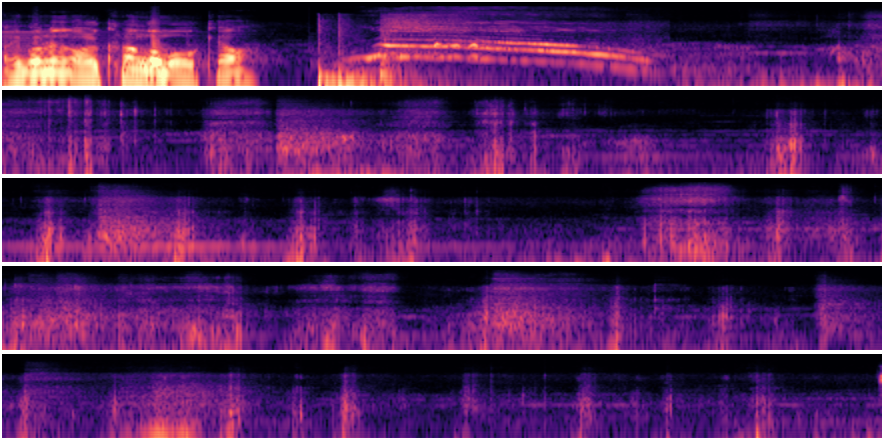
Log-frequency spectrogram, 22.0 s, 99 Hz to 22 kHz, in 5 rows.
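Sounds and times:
chewing: 4.1s - 11.3s, 11.9s - 22.0s
person slurping noodles: 12.0s - 12.8s, 13.8s - 15.2s, 18.1s - 18.9s.

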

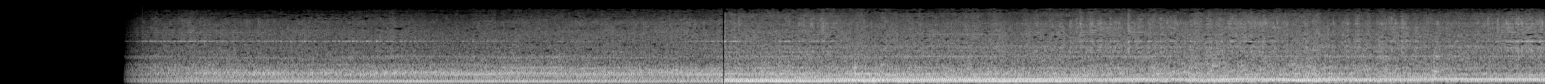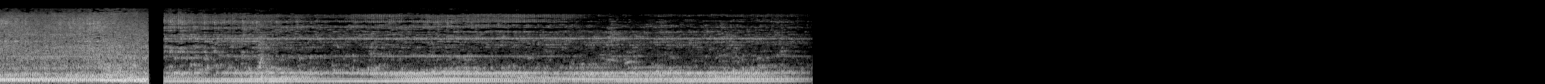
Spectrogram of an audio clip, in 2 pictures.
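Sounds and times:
vegetable shredding machine motor: 1.3s - 23.6s.

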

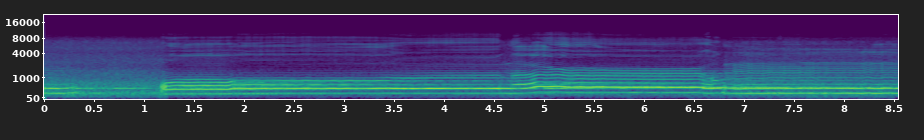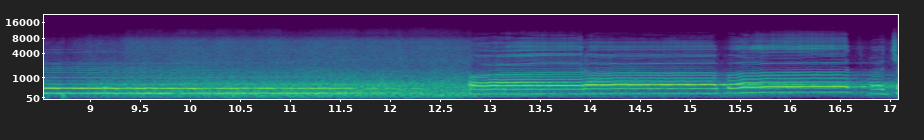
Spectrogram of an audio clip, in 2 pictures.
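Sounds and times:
person chanting in long notes: 0.0s - 12.2s, 12.8s - 17.0s
steady drone: 6.8s - 13.1s.

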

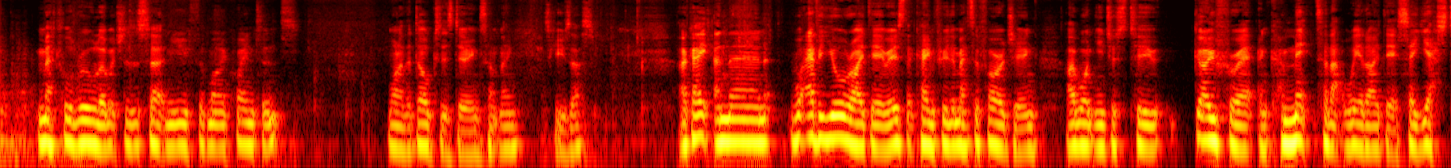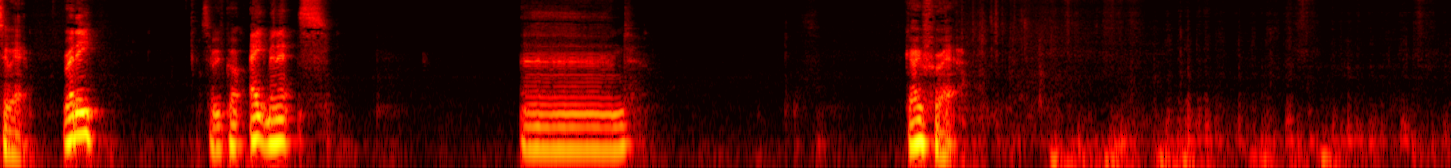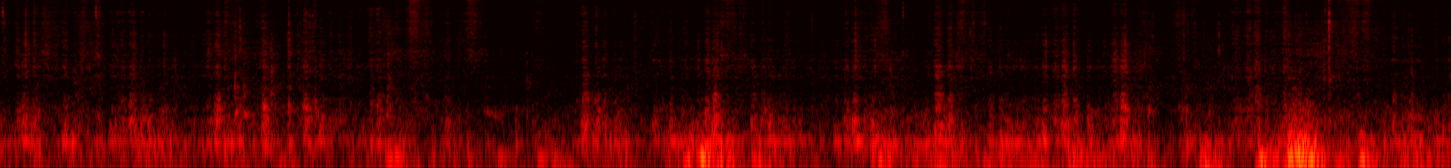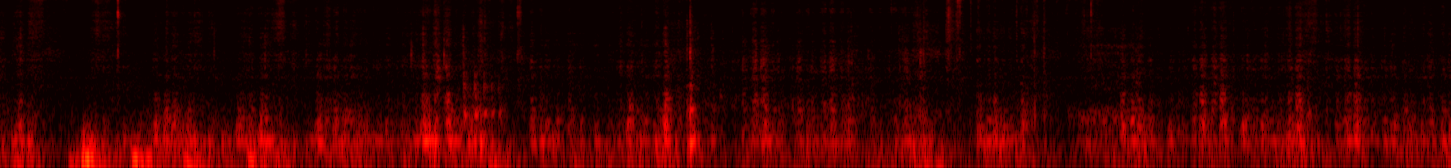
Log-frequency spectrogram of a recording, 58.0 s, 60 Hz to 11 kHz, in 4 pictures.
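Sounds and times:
handwriting scratching on paper: 25.0s - 58.0s.

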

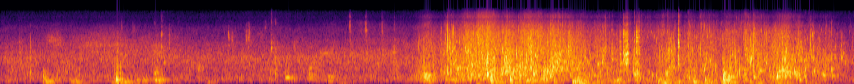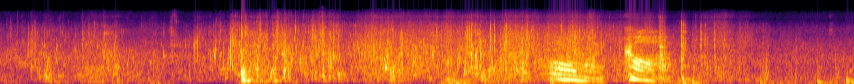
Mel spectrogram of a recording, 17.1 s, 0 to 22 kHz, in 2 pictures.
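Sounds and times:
water lapping against boat hull: 0.0s - 17.0s
fishing gear clicks and knocks: 6.1s - 7.3s, 15.0s - 17.0s.

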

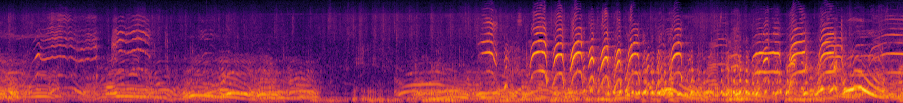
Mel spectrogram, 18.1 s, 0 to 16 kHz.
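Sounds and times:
low growling: 0.0s - 18.0s
hyenas yelping and whooping: 0.2s - 3.1s, 9.5s - 18.0s.

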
